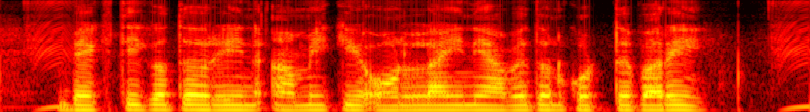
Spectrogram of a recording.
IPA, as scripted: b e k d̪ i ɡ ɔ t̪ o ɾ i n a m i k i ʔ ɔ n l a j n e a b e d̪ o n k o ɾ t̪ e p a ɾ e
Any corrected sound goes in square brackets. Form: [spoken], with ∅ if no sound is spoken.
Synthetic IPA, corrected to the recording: b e k [t̪] i ɡ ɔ t̪ o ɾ i n a m i k i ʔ ɔ n l a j n e a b e d̪ o n k o ɾ t̪ e p a ɾ [i]

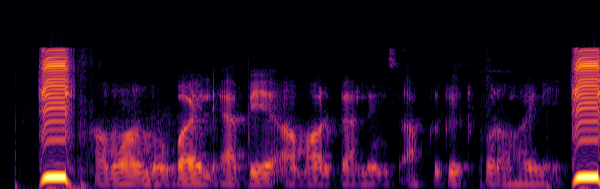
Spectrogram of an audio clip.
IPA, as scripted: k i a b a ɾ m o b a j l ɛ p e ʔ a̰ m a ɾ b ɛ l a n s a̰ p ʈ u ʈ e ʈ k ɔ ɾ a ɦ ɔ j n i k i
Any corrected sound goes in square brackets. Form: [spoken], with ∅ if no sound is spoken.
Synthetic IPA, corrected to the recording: k i a [m] a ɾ m o b a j l ɛ p e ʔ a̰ m a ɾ b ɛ l [e] n s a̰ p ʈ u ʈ e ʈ k ɔ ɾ a ɦ ɔ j n i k i

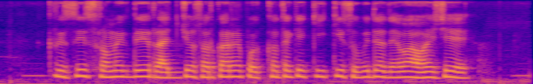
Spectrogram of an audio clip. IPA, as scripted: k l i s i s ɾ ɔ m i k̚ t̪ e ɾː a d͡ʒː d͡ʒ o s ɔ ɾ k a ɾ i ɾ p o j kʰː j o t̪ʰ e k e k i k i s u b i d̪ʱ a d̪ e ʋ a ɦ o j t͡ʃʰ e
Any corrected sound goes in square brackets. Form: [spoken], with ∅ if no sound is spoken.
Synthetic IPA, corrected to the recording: k [ɾ] i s i s ɾ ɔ m i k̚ [d̪] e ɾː a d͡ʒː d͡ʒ o s ɔ ɾ k a ɾ [e] ɾ p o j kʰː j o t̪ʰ e k e k i k i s u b i d̪ʱ a d̪ e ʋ a ɦ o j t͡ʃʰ e

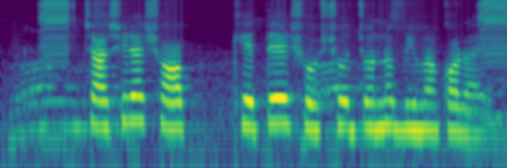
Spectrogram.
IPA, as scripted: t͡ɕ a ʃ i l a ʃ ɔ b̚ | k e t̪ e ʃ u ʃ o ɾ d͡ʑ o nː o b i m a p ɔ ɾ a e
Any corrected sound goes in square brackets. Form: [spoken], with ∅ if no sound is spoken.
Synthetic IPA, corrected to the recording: t͡ɕ a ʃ i [ɾ] a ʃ ɔ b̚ | [kʰ] e t̪ e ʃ [o] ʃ o ɾ d͡ʑ o nː o b i m a [k] ɔ ɾ a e

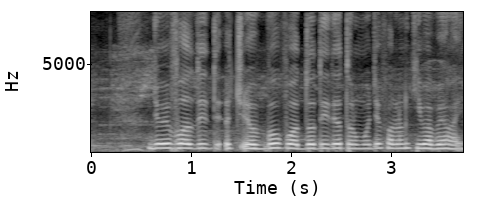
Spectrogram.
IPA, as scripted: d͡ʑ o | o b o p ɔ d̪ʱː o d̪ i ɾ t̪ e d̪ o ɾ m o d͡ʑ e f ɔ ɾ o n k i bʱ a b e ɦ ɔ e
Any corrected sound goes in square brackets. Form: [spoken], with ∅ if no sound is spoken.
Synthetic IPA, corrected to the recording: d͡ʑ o | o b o p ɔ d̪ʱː o [t̪] i [∅] t̪ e [t̪] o ɾ m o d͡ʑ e f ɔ [l] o n k i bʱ a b e ɦ ɔ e

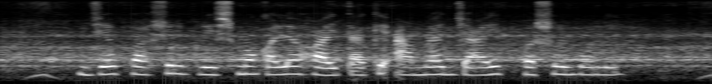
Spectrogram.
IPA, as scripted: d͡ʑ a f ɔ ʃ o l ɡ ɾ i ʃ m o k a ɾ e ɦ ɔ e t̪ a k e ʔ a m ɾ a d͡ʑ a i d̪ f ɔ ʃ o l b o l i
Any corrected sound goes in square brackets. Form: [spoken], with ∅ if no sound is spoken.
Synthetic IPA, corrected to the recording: d͡ʑ [e] f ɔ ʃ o l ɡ ɾ i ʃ m o k a [l] e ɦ ɔ e t̪ a k e ʔ a m ɾ a d͡ʑ a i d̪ f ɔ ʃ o l b o l i

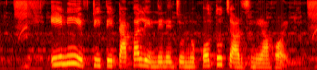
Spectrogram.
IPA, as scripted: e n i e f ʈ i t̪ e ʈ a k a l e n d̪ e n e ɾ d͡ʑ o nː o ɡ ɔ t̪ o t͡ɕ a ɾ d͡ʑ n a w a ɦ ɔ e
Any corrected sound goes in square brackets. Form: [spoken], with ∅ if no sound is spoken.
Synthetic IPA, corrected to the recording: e n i e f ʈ i t̪ e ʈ a k a l e n d̪ e n e ɾ d͡ʑ o nː o [k] ɔ t̪ o t͡ɕ a ɾ d͡ʑ n [e] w a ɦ ɔ e

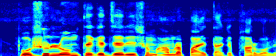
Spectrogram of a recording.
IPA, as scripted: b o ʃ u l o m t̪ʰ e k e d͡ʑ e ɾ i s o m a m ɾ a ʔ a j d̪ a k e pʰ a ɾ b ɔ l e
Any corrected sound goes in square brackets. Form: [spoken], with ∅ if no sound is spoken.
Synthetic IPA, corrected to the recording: [p] o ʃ u l o m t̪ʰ e k e d͡ʑ e ɾ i [ʃ] o m a m ɾ a [p] a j [t̪] a k e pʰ a ɾ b ɔ l e

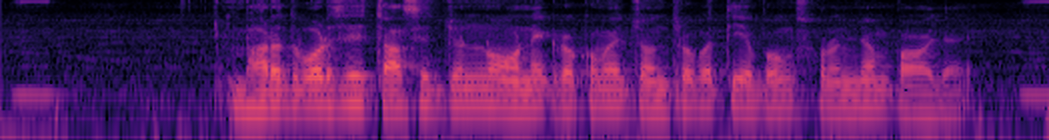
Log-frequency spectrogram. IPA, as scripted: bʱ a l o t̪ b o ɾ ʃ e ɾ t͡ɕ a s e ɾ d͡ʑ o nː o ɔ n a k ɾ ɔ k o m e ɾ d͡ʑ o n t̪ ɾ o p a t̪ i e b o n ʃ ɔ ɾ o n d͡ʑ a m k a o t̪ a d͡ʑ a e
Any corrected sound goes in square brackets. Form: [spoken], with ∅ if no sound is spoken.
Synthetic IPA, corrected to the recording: bʱ a [ɾ] o t̪ b [ɔ] ɾ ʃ e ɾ t͡ɕ a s e ɾ d͡ʑ o nː o ɔ n [e] k ɾ ɔ k o m e ɾ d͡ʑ [ɔ] n t̪ ɾ o p a t̪ i e b o [ŋ] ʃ ɔ ɾ o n d͡ʑ a m [p] a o [∅] a d͡ʑ a e

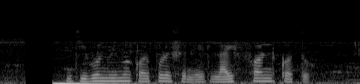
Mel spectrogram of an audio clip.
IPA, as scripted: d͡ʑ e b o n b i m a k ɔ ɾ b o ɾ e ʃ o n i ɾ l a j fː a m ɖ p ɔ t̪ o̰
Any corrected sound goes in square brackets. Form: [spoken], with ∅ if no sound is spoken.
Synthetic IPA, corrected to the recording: d͡ʑ [i] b o n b i m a k ɔ ɾ [p] o ɾ e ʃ o n [e] ɾ l a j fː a [ɳ] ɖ [k] ɔ t̪ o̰

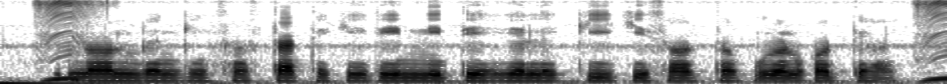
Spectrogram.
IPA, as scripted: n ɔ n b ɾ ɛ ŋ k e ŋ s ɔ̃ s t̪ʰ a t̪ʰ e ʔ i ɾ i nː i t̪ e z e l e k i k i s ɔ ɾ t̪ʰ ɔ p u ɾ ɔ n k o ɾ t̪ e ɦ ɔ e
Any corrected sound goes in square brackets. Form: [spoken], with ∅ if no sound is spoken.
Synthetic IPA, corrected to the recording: n ɔ n b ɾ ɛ ŋ k [i] ŋ s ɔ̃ s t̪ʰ a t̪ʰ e [k] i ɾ i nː i t̪ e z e l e k i k i s ɔ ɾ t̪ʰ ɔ p u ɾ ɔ n k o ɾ t̪ e ɦ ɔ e

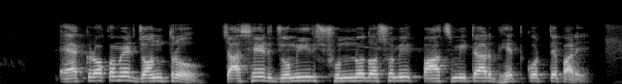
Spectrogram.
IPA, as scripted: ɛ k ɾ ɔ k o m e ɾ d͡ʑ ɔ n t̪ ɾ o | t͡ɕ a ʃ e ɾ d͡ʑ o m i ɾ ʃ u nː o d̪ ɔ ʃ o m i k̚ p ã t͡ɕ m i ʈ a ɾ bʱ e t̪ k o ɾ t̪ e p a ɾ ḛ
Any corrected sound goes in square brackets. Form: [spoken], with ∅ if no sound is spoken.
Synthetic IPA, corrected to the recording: ɛ k ɾ ɔ k o m e ɾ d͡ʑ ɔ n t̪ ɾ o | t͡ɕ a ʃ e ɾ d͡ʑ o m i ɾ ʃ u nː o d̪ ɔ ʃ o m i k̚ p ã t͡ɕ m i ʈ a ɾ bʱ e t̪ k o ɾ t̪ e p a ɾ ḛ

